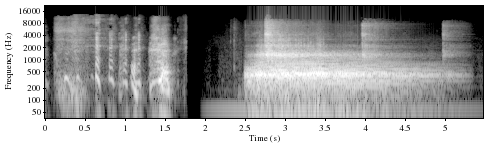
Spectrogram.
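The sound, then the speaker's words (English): A few short voice-like bursts, then a thunder tube lets out a loud, sustained rumbling roar with a springy, metallic buzz that swells and slowly fades over about three seconds. “I have a thunder tube.”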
